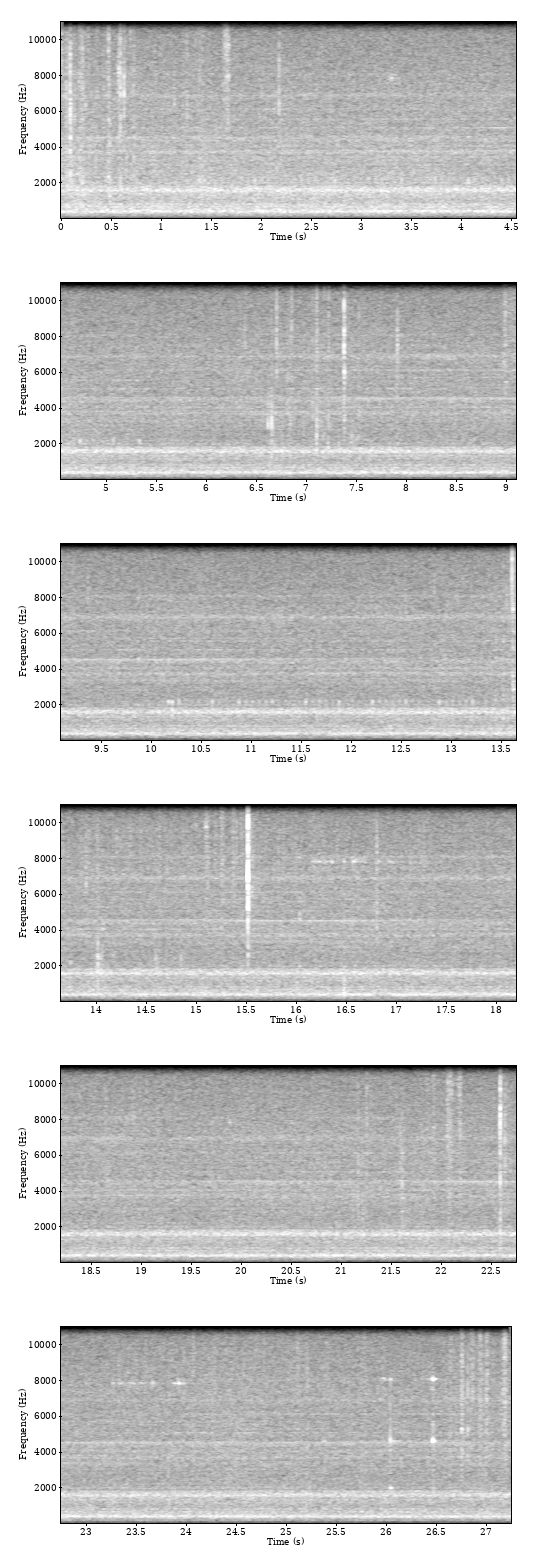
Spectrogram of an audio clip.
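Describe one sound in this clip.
Eggs sizzle and crackle steadily in a hot frying pan.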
